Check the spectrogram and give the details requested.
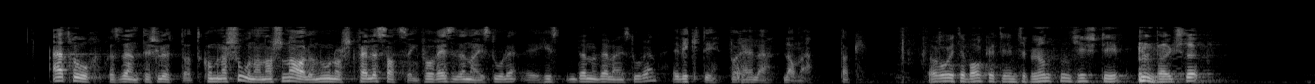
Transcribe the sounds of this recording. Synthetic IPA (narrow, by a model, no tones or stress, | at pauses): jæɡt̪ʰɾuːɾpʰɾɛsɪd̪ɛnt̪ʰːɪlʂɭʉt̪ːɑt̪kʰʊmbɪnɑʂuːnɑʋnɑʂʊnɑːlɔnuːɳɔʂkfɛlːəsɑt̪sɪŋfɔɾɔɾæɪsəd̪ɛnːəhd̪ɛnːəd̪eːlnɑhɪst̪uːɾɪənæɾʋɪkt̪ɪfɔɾheːləlɑ̰nːə̰ | t̪ʰɑk | d̪̥ɑːɡoːɾʋɪːt̪ʰɪlbɑːkət̪ʰɪlɪnt̪əpəlɑnt̪n̩çɪʂʈɪbæɾɡst̪øː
